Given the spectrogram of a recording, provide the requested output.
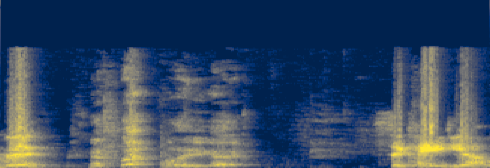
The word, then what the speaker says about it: Scy'Kadia: Scy'Kadia, like cicada, but with a long A.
